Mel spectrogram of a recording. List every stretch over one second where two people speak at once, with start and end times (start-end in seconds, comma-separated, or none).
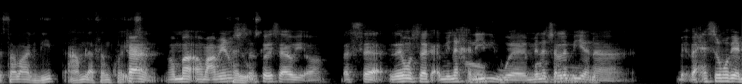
4.7-6.0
